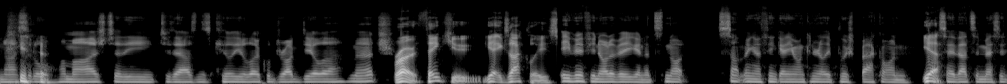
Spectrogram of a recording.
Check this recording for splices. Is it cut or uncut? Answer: cut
